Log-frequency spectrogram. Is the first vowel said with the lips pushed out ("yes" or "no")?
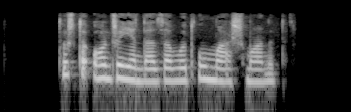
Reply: yes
